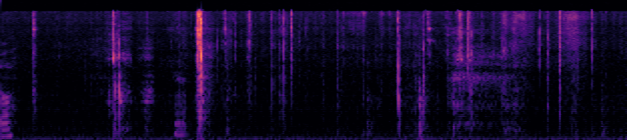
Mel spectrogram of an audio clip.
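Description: Handling noise from a small blown loudspeaker turned in the fingers: a few sharp clicks and taps, the sharpest about two seconds in, with a light scratching near the end.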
